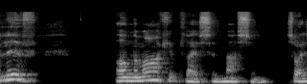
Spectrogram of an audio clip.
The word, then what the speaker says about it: Masham: on the marketplace in massam sorry it's it's pronounced massam by the way not masham okay thank you for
